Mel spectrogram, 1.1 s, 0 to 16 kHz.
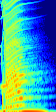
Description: sci-fi_power_up_06.wav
